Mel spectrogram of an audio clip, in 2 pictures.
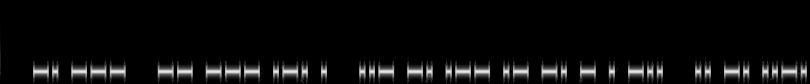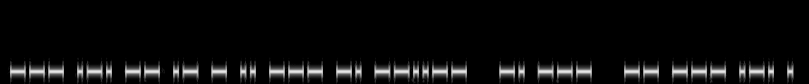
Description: Morse code, heard as a keyed tone, about 25 wpm, 600 Hz. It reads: NO MORE UNWANTED INFORMATION, NO MORE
